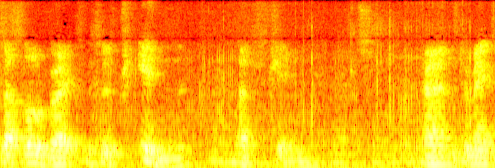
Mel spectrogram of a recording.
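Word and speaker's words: Qin: about so it's that little bre this is chin that's chin and to make things more complicated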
